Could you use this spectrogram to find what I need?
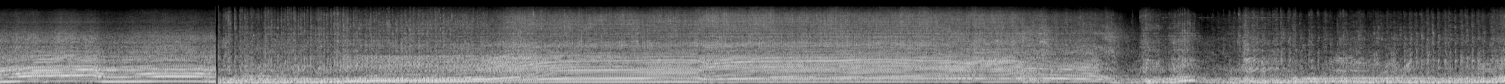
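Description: Loud car engines idle and rev.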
